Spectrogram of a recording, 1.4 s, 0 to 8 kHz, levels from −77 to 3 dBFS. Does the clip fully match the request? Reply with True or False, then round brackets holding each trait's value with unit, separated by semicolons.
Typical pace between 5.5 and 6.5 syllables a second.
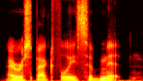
True (6.3 syllables/s)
